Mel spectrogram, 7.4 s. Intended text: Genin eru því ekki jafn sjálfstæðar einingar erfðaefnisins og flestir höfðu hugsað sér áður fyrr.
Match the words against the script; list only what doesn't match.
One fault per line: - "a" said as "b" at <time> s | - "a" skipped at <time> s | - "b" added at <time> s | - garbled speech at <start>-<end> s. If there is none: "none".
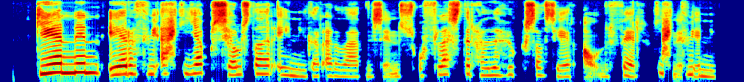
- garbled speech at 6.5-7.2 s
